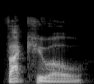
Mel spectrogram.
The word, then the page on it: vacuole: British English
